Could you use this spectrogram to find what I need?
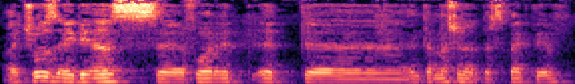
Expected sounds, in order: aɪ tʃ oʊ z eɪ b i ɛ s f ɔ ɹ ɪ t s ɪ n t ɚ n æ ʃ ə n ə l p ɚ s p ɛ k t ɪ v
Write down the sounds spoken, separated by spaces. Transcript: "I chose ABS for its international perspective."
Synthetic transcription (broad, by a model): aɪ tʃ oʊ z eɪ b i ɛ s f ɔ ɹ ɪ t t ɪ n t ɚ n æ ʃ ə n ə l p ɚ s p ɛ k t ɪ v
